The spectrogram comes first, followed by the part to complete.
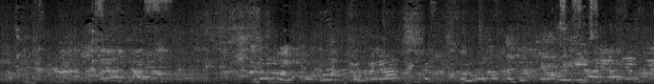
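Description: Only speech: people talking over one another in a café, with no other sound standing out.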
